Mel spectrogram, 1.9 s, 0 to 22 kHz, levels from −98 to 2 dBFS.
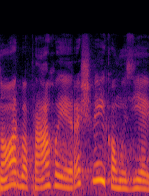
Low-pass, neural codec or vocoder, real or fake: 10.8 kHz; none; real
